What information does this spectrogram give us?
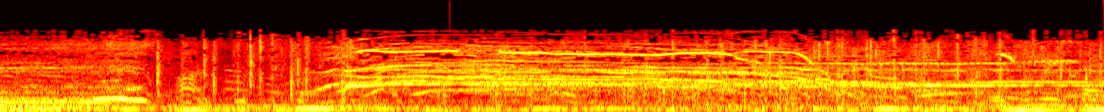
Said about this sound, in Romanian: Primarul, împreună cu mitropolitul Moldovei, au împărțit iconițe cu chipul Maicii Domnului, provocând astfel o îmbulzeală din care abia de au reușit să iasă.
